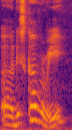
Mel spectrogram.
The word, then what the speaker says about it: discovery: For the word discovery, it's because stress is usually on the second to last syllable for words ending in Y.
